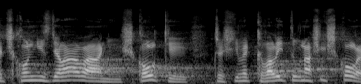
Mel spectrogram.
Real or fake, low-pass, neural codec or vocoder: real; 14.4 kHz; none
